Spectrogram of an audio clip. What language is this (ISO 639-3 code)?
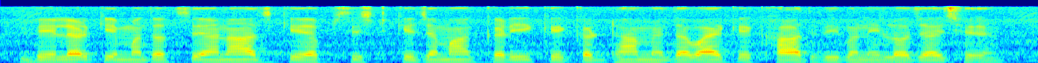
mai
